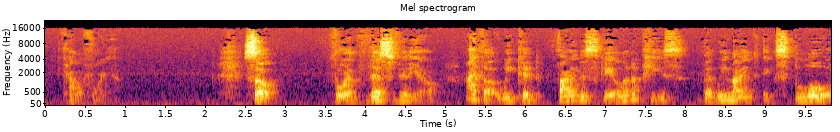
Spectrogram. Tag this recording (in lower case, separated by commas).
speech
